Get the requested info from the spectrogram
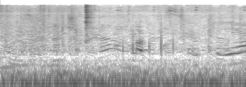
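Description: Steady low rumble inside a train carriage, with passengers' voices talking over it and a couple of sharp clicks.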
